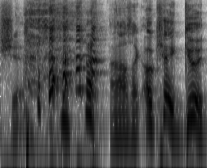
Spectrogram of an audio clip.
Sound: chuckling

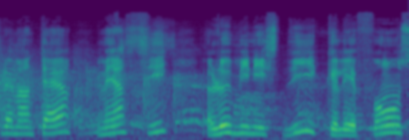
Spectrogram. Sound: applause

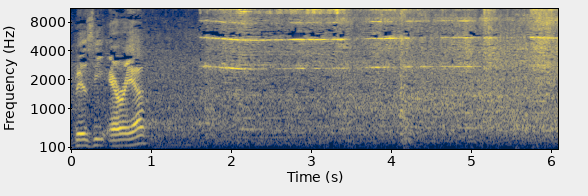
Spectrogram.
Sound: power tools whirring

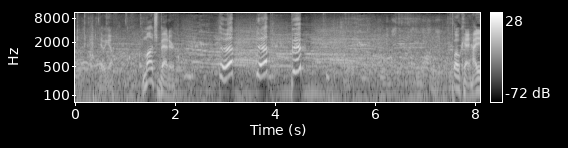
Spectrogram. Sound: stress noises

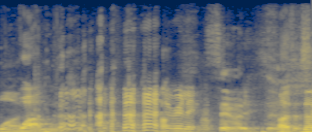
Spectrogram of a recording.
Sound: laughs

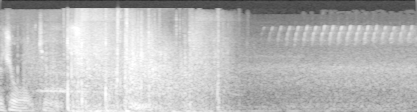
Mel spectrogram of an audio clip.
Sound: guns firing

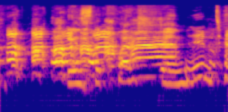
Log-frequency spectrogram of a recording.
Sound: laughs

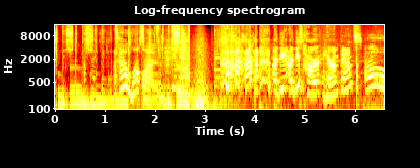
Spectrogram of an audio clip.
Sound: laughs

